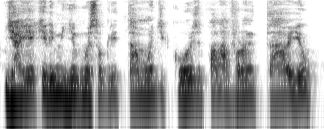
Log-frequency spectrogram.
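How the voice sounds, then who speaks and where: A man recounts his life story as a pastor on a podcast. His voice is gravelly and husky, lively in its storytelling and broken up by chuckles. He speaks in an easy, conversational way. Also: fairly high pitch, rapid-fire. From Rio de Janeiro. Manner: animated storyteller, laughs often.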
